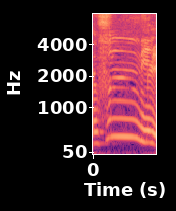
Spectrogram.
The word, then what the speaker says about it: 훗일: 자, 이런 경우에도 훈밀 발음할 때 훈밀 이렇게 두 번 덧나죠.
